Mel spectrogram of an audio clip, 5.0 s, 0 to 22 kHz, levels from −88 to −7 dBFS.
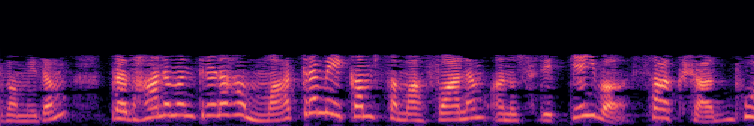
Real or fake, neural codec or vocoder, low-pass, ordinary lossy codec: real; none; 3.6 kHz; none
